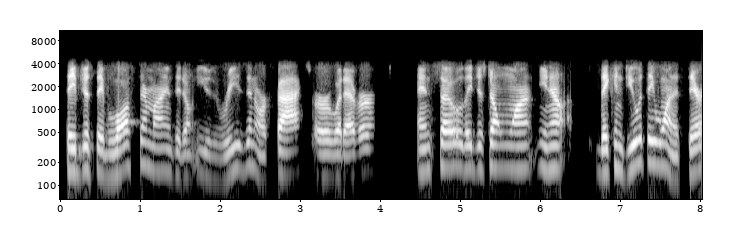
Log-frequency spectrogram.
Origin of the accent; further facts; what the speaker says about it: United States; I'm an American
